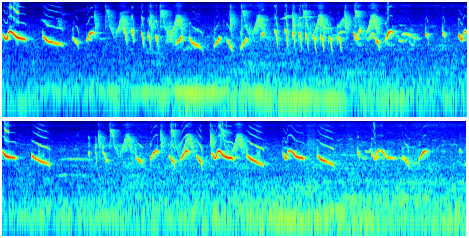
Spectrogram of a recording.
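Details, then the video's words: Horsfield's babbler as a master recording to train and lure songbirds: lively slurred whistles alternating with fast buzzy trill bursts, continuous and energetic, soft background rumble. "masteran dan pancingan bunyi khas burung pelanduk semak"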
